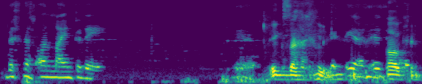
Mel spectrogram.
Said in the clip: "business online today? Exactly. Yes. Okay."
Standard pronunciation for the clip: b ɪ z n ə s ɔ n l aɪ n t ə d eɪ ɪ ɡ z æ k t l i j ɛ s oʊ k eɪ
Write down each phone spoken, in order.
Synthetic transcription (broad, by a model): b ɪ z n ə s ɔ n l aɪ n t ə d eɪ ɪ ɡ z æ k t l i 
